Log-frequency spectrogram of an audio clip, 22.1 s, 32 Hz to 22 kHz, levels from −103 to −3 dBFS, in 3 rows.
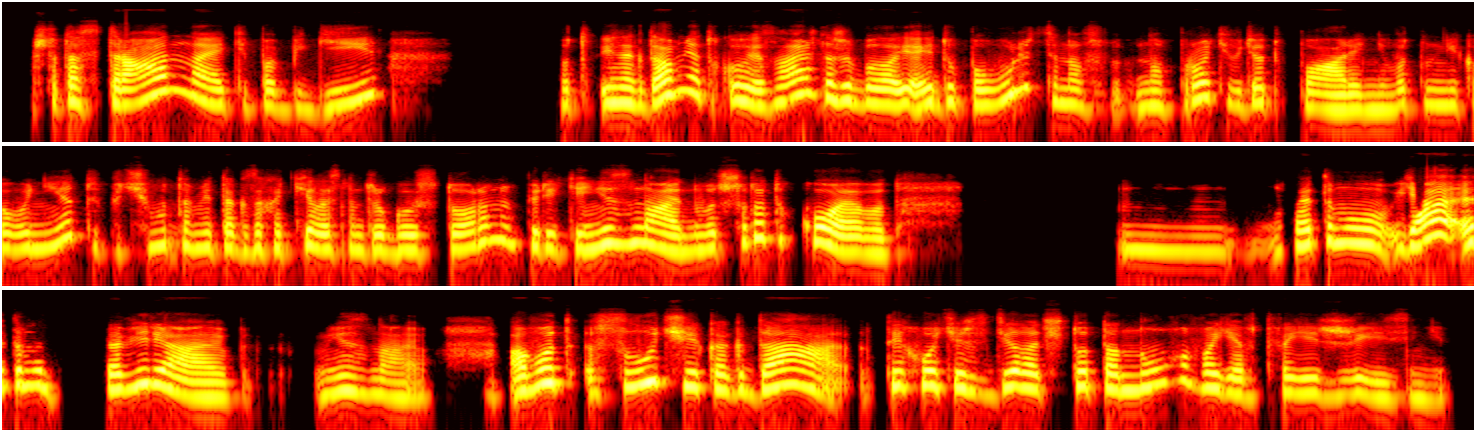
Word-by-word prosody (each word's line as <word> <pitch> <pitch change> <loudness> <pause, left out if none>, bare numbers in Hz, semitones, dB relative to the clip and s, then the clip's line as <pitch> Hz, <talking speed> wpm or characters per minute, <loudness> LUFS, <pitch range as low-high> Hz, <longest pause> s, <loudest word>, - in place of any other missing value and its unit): что-то 215 - -2
странное, 220 - +2
типа 175 0 -7
"беги". 170 - -6 0.9
Вот 185 - -11
иногда 200 +1 +4
у - - +2
меня 325 -2 -1
такое, 220 -8 0
знаешь, 265 - 0
даже 250 -5 +1
было: 195 -2 +1
я 180 - +4
иду 215 +1 -3
по 190 -3 -4
улице, 285 - -3
навс 185 -5 -7
напротив 180 - -4
идет 200 +3 -6
парень, 150 -2 0
и - - -6
вот 180 +4 -8
там 185 - -8
никого 180 0 -5
нет. 220 - -5
И - - -15
почему-то 195 +7 -8
мне 195 0 -5
так 190 -2 -4
захотелось 185 0 -3
на 180 - -7
другую 175 0 -2
сторону 205 +10 -3
перейти, 185 -5 -4
не 220 +6 +2
знаю, 225 -7 +2
ну 170 - -6
вот 190 0 -4
что-то 310 +8 -1
такое 250 - +5
вот. 150 -1 -4 1.1
М. 165 -3 -10 0.3
Поэтому 230 -1 +1
я 325 - +8
этому 255 -3 +2 0.3
доверяю, 215 - +3
пот 145 - -26 0.3
не 185 +5 -2
знаю. 170 -8 -7 0.4
А 195 - +5
вот 290 +5 +5
в 170 - -5
случае, 250 - +3
когда 225 +3 +2 0.2
ты 250 - 0
хочешь 240 -3 +1
сделать 220 +6 +2
что-то 245 -3 0
новое 230 - -1
в 155 - -14
твоей 180 +2 -4
жизни. 150 -4 -7
195 Hz, 170 wpm, -24 LUFS, 175-245 Hz, 1.1 s, я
